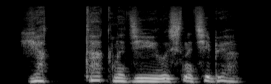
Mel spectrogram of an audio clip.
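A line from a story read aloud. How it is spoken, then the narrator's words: Barely audible whisper. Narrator (Russian): шептала она чуть слышно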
